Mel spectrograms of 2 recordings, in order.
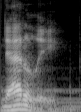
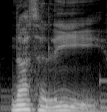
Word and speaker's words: Natalie: When Trump calls for her, he doesn't say Natalie. He says Natalie, French pronunciation.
